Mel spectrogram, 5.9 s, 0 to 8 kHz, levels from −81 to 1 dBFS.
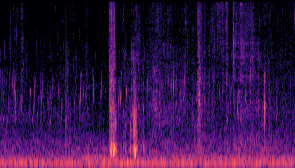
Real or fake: real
